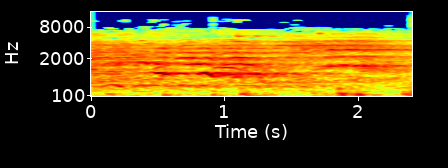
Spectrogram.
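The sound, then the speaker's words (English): A basketball is dribbled in a crossover during a women's college game: a few low bouncing thuds under steady crowd noise, with a commentator talking over them. “Dunn with the crossover dribble.”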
